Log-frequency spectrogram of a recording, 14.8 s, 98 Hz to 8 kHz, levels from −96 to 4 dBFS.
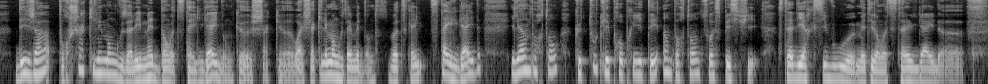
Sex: male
